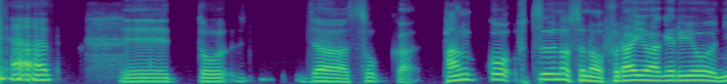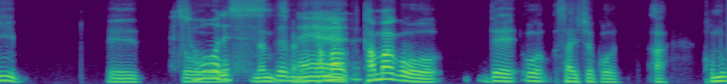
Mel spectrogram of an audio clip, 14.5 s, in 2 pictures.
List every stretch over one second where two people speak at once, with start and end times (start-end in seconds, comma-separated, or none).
9.1-10.9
